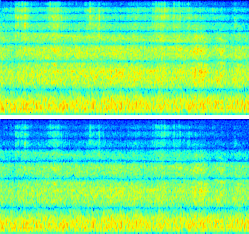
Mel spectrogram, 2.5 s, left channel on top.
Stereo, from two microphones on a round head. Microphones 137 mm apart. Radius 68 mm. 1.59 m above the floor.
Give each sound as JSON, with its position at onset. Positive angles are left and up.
{"t": 0.0, "sound": "a vehicle", "side_deg": 85}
